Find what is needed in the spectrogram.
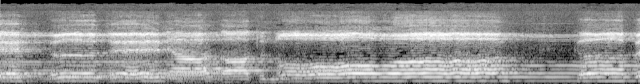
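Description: Romanian Orthodox Byzantine chant in the seventh tone, sung unaccompanied: a long, drawn-out melismatic phrase with held notes over a steady low sustained note.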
